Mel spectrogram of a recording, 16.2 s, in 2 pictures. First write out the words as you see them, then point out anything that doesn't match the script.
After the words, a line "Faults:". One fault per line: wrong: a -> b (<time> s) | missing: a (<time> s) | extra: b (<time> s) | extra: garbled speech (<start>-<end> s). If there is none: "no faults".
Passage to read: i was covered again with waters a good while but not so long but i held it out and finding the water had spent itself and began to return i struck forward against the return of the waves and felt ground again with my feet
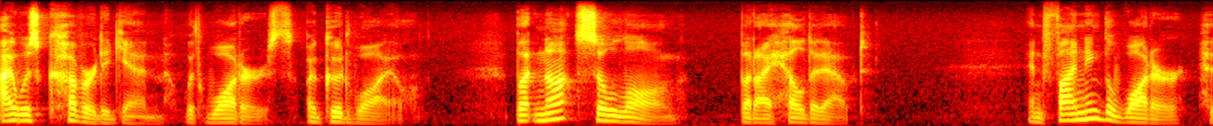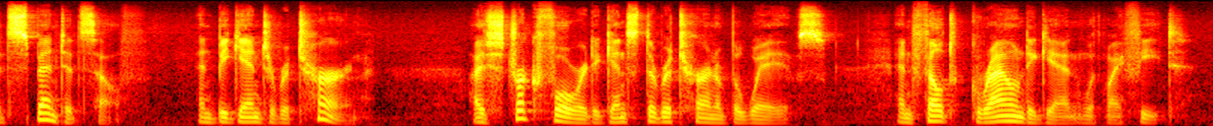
i was covered again with waters a good while but not so long but i held it out and finding the water had spent itself and began to return i struck forward against the return of the waves and felt ground again with my feet
Faults:
no faults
